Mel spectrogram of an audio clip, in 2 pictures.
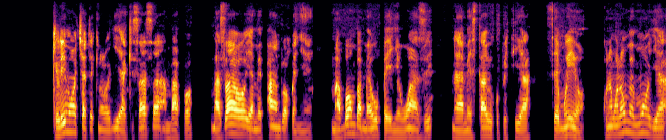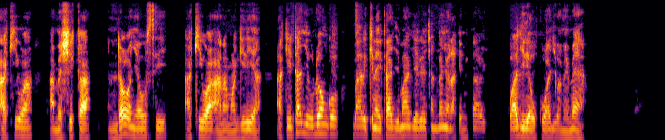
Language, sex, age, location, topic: Swahili, male, 25-35, Dar es Salaam, agriculture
